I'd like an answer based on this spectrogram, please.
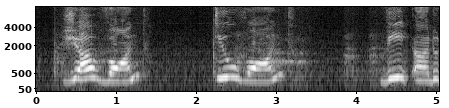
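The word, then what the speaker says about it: je vends: So the pronunciations like je vond, tu vond, we do not pronounce S. ठीक है, S is silent in all these.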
